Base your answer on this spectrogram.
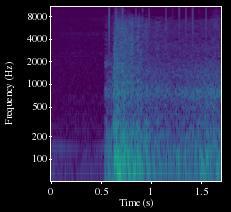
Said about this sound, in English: Here are some amateur footage from Kiev of a Russian military aircraft being shot down.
